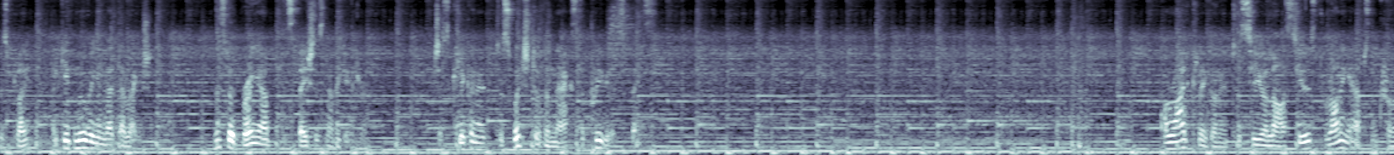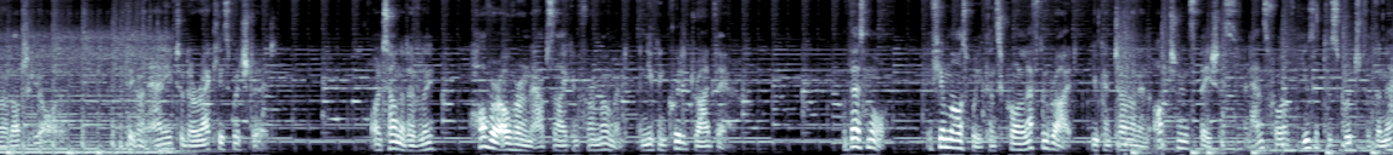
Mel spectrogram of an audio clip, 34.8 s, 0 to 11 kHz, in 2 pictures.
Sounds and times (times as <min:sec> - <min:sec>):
Speech: 0:00.0 - 0:02.0, 0:02.7 - 0:04.6, 0:05.4 - 0:08.2, 0:14.5 - 0:18.3, 0:19.0 - 0:20.9, 0:22.1 - 0:26.6, 0:28.0 - 0:34.8
Music: 0:00.0 - 0:34.8.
